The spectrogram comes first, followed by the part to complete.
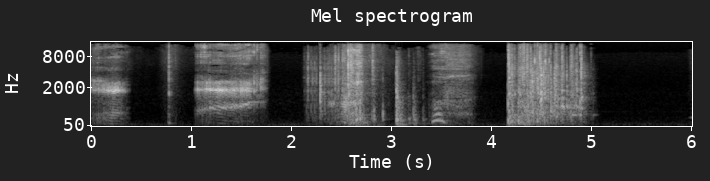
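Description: A flat-pack wooden cabinet breaking apart, its panels cracking and clattering down in several separate crashes, with a man's grunts and groans between them.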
